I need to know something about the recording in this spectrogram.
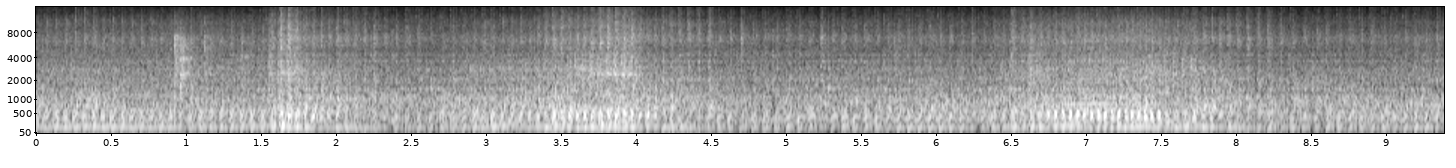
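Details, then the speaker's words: Honda TL125 motorcycle, about 50 years old, after carburetor rebuild for a gas leak: small single idling quick and fairly even, three to four beats a second with mild swells; healthy, no leak overnight. "yeah that looks good that sounds good right there for 50 years old"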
